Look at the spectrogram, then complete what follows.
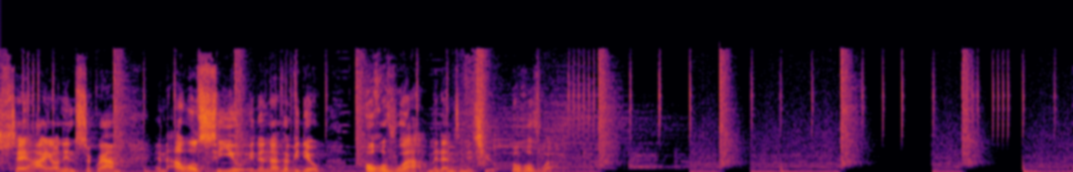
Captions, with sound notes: Say hi on Instagram and I will see you in another video. (speaks in French) (soft music)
